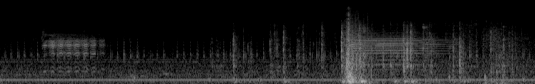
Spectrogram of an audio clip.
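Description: A sheep in a Minecraft modpack bleats once, a short nasal call, after some light clicking and tapping; a sharp thunk and clatter follow near the end.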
